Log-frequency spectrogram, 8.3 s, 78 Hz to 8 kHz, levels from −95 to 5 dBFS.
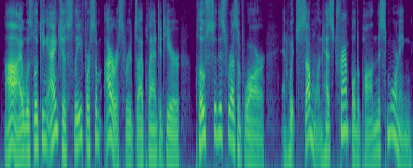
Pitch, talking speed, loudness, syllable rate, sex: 130 Hz, 175 wpm, -22 LUFS, 5.0 syllables/s, male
